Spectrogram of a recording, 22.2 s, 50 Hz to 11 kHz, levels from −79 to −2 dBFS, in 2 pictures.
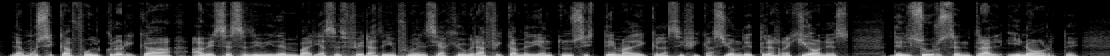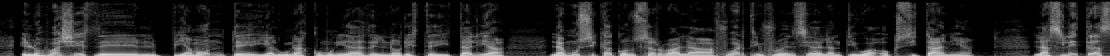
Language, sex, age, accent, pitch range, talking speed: Spanish, male, 40-59, Argentinian, 120-175 Hz, 135 wpm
